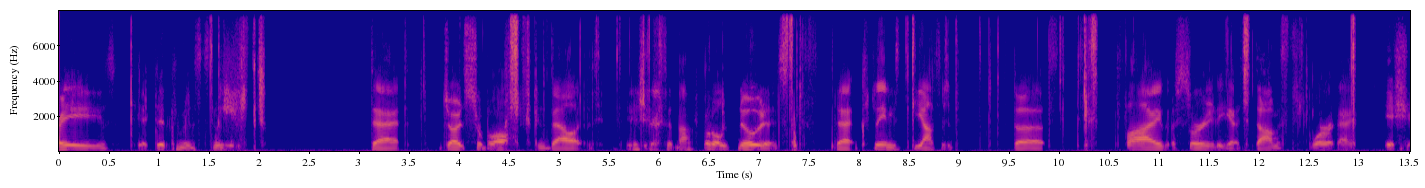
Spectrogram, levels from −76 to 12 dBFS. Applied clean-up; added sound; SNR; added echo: neural diffusion model UNIVERSE++.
